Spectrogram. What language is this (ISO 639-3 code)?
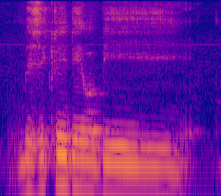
eng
